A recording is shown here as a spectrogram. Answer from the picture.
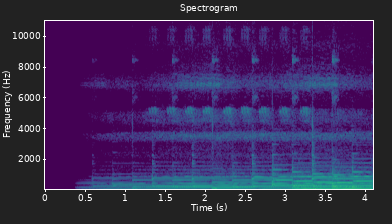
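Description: Silence, then soft background music fading in about half a second in and slowly growing louder, over the steady chirping of crickets as a night ambience.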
